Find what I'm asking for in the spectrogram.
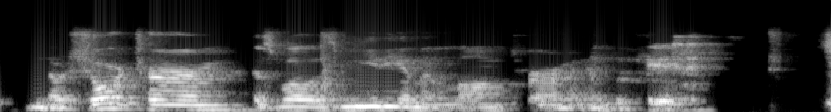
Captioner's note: cough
